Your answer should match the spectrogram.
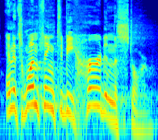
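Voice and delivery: usual speaking voice

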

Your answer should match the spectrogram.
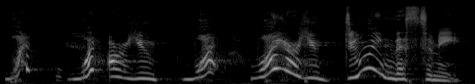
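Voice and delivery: stammering, incredulous plea with pitch leaping up; shocked disbelief. Acted. Edmond facing his friend's sword, shocked and betrayed. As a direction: stumble over the words, stunned and pleading.

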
